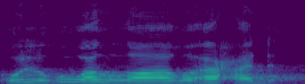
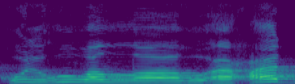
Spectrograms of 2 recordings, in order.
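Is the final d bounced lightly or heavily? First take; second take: lightly; heavily. First: The final d gets a light, small bounce. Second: The final d gets a heavy, exaggerated bounce. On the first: The speaker calls it right. "Nabi sebut ahad" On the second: The speaker calls it wrong. "Nabi tak buat macam tu"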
